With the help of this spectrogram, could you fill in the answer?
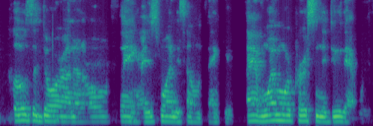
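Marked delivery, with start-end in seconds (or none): none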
